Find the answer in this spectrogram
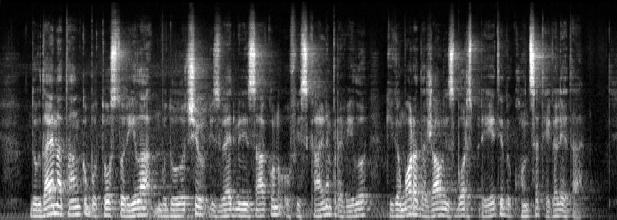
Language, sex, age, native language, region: Slovenian, male, 30-49, Slovenian, Posavska region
